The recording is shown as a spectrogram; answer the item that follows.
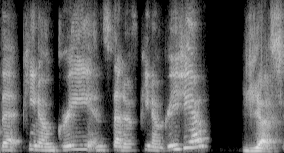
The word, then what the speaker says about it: Pinot Gris: why you called it pinot gris instead of pinot grigio yes exactly same exact grape but oregon the origin of the vines were from france and so they used the french pronunciation makes sense well this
